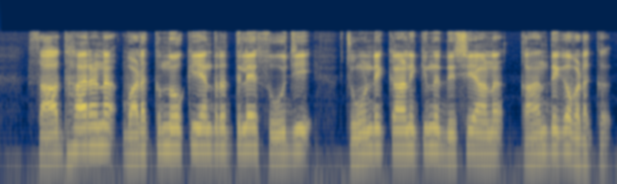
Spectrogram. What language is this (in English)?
Malayalam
